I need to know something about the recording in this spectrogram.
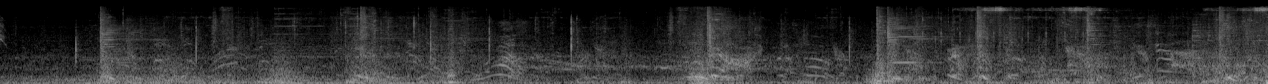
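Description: Many soldiers shout and grunt in a noisy battle.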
